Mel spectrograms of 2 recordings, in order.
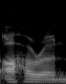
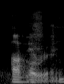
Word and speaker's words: Aharon: So, Auron, as you and I hope I'm pronouncing that right. Technically, the way I have it is Aharon, but Aharon. Thank you. but Auron is also good. Aharon.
